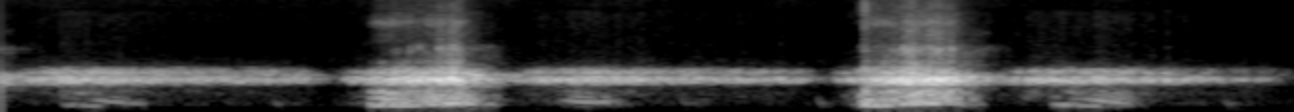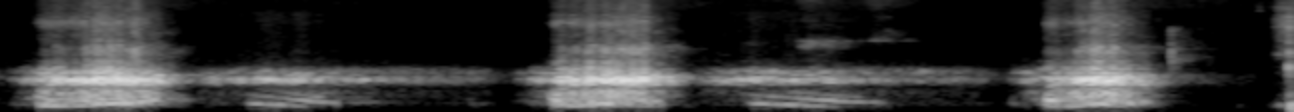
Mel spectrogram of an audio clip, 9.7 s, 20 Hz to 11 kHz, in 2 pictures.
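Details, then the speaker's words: Harsh, high-pitched crowing breaths about 31 a minute, an EMS teaching stridor recording from upper airway obstruction. "all right that's one and this is another strider [Music] you can hear it's a little more high pitched right and it sounds very similar to wheezing"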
